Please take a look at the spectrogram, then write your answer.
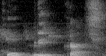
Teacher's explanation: Ela é uma paroxítona. A sílaba tônica dela tá nesse bri aí. Rubricas. Então veja, não tem acento.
